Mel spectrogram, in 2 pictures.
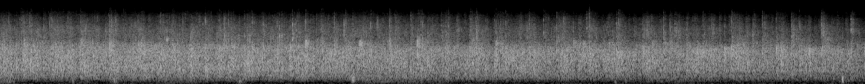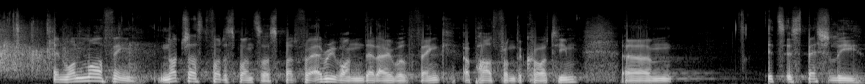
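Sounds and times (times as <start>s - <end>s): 
audience applause: 0.0s - 9.7s
speech: 9.2s - 15.5s, 16.4s - 17.3s.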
